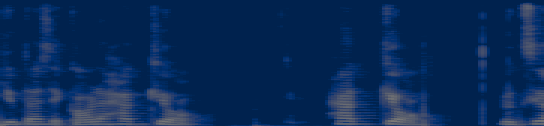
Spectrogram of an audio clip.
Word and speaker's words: 학교: của kyo thì chúng ta sẽ có là hakyo hakyo được chưa ạ? Hakyo rồi chorop hako ha hakyo nghĩa là trường học trường học hakyo chorop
